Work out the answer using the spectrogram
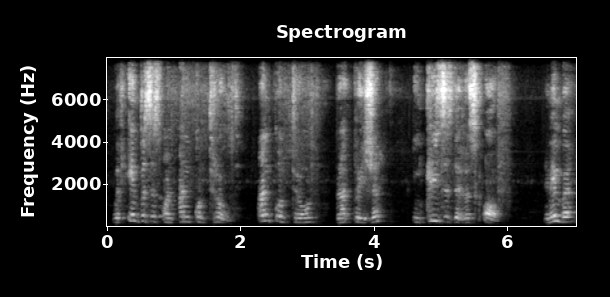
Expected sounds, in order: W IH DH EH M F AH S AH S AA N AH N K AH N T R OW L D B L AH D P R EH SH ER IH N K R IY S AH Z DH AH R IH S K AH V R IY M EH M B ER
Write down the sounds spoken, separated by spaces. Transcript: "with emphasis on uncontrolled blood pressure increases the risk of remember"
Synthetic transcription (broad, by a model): W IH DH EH M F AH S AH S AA N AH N K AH N T R OW L D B L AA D P R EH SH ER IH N K R IY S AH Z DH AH R IH S K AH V R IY M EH M B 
